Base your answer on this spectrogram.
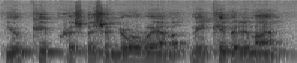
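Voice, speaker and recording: A man's voice: medium pitch, moderate pace, highs cut off, background noise, natural voice. A man voicing a sour, miserly old businessman in a storybook, curt, stern and sneering.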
